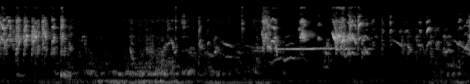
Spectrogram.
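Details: Several colourful budgies chatter in dense high chirps and squeaks, with a short clear whistled note in the middle and soft low rustling like wing movement.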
